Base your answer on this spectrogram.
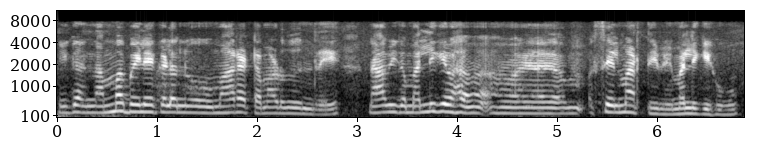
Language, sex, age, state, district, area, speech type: Kannada, female, 60+, Karnataka, Udupi, rural, spontaneous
